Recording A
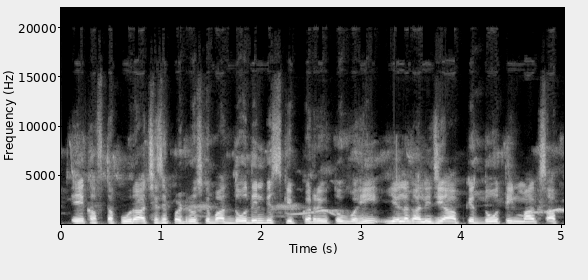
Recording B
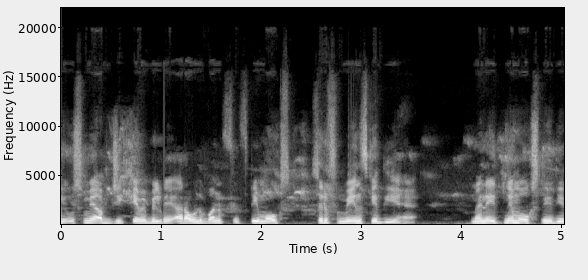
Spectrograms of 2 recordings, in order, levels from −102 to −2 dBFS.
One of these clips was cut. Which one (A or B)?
B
